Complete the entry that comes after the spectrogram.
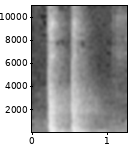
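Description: Two heavy knocks land about a third of a second apart at the front door, each a sharp, solid thud with a short low ring, fairly loud, like rapping on a wooden door. No one speaks.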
